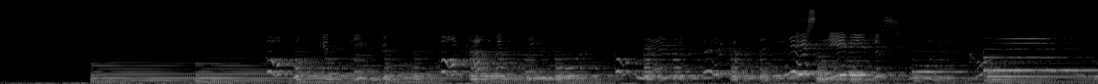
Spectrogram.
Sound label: Children's Songs for voice & piano; Grieg; Barnlige Sange; 3． Lok (Call (Farmyard Song))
